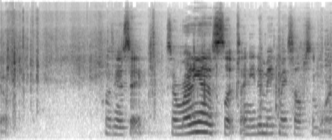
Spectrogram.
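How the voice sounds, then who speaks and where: Noticeable background noise is heard. Over it, a woman talks at a fairly high pitch. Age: 20s. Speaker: budgeting vlogger. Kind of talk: casual tutorial vlog. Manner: casual with many fillers.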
